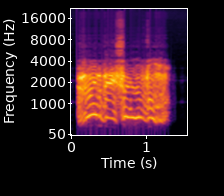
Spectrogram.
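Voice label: Turkish bomb failure, mood high, speech; War Thunder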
